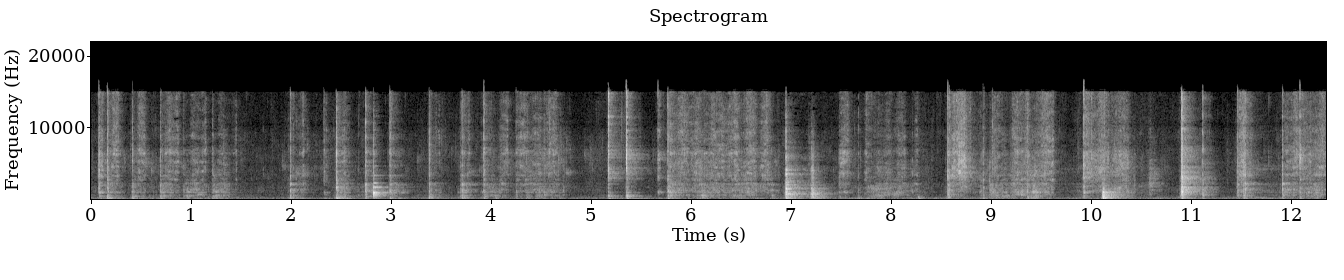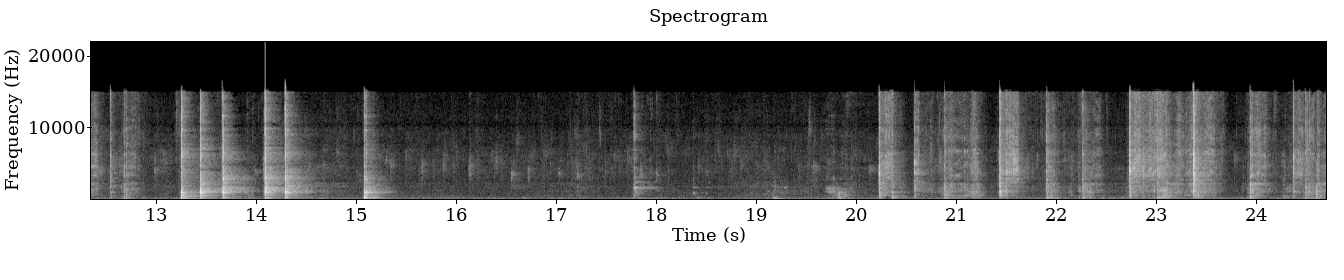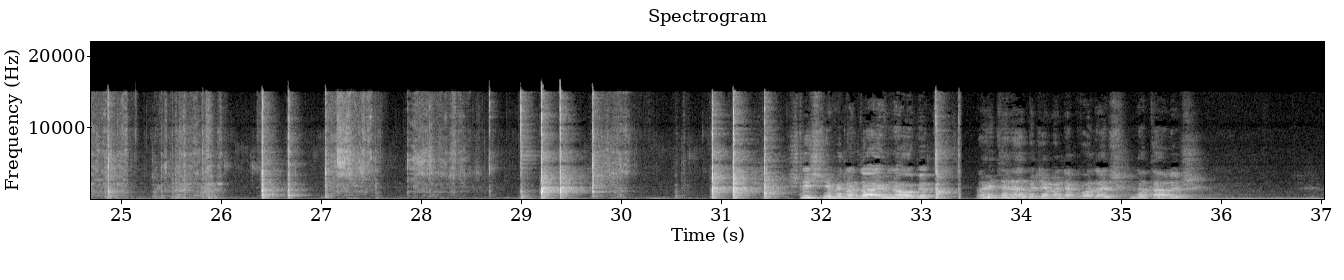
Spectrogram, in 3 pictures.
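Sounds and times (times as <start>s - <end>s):
utensil vigorously stirring milk with butter: 0.0s - 14.5s, 19.2s - 30.9s
speech: 31.8s - 35.8s.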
